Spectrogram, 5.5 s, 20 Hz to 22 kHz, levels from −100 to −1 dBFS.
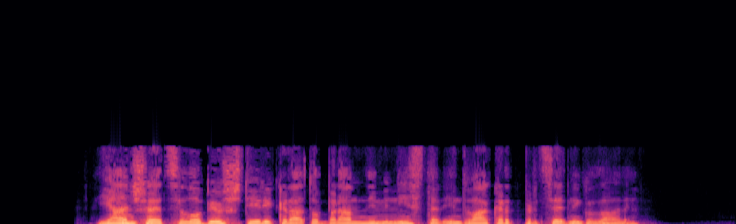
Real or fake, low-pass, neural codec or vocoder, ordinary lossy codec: fake; 19.8 kHz; autoencoder, 48 kHz, 128 numbers a frame, DAC-VAE, trained on Japanese speech; AAC, 24 kbps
